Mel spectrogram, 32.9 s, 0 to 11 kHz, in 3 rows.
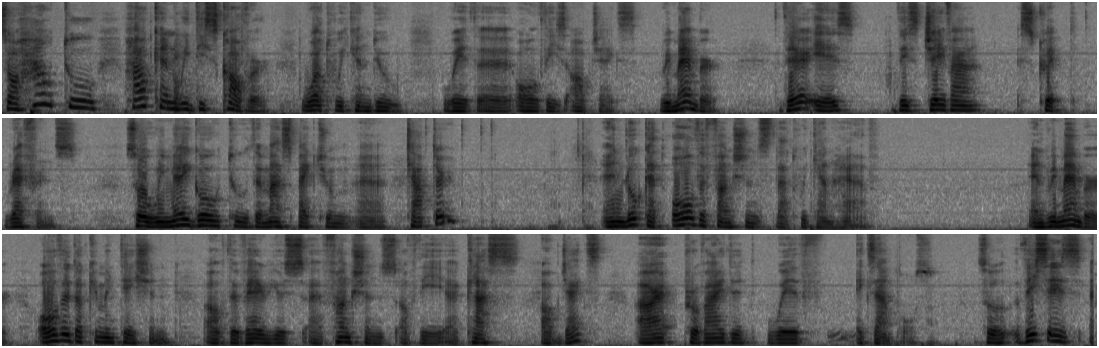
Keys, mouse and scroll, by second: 7.7 click, 10.8-12.7 drag, 14.6 middle click, 14.6 scroll down 1, 15.2 click, 15.7 click, 16.4 middle click, 16.8 middle click, 17.8 middle click, 18.4 middle click, 19.1-21.0 middle drag, 24.1 middle click, 28.6-30.4 drag, 30.9 middle click, 30.9 scroll down 1, 31.1 middle click, 31.1 scroll up 1, 31.3 scroll down 1.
